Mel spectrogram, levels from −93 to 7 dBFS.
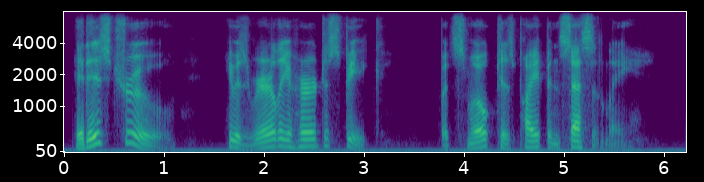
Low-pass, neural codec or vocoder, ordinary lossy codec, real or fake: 7.2 kHz; none; Opus, 16 kbps; real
